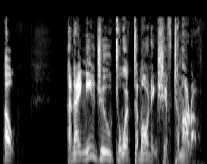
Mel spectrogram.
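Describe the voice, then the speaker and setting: A man playing a miserly, bullying radio station boss in an audio drama, haughty, fussy and sharp in manner. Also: fairly high pitch, animated, moderate pace, no room sound, studio quality. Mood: scornful, irritated.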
